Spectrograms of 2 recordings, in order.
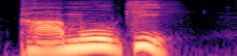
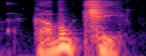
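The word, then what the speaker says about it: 가부키 (歌舞伎): 우리 발음으로 하면 가무기. 일본식 발음은 가, 가부키.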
